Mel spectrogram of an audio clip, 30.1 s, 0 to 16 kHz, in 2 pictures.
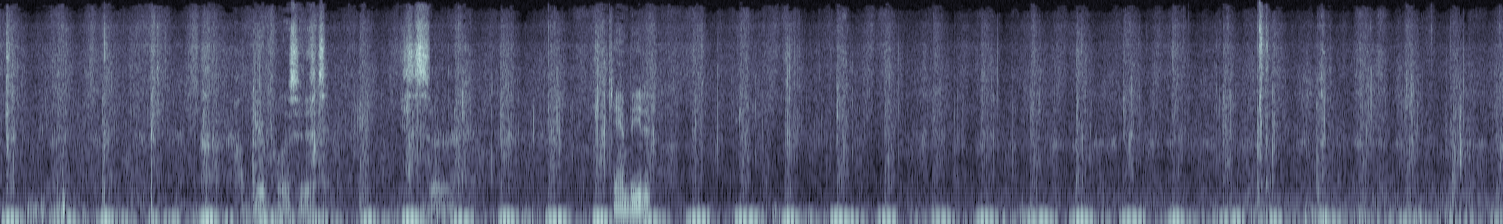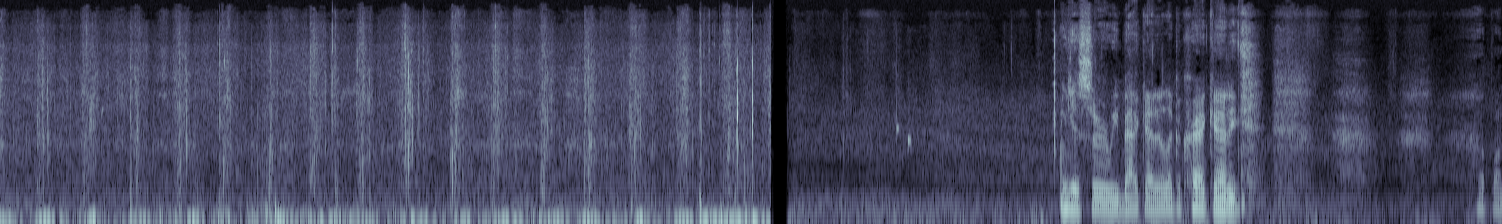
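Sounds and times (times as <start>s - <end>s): footsteps crunching on gravel: 0.0s - 22.8s.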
